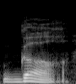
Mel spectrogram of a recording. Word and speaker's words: gorge: Okay, remember when you've got this combination G and O, you get the sound go, go. Okay, so gorge, gorge. And then G and E gives J.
